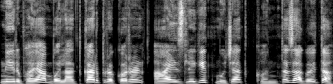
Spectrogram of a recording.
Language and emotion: Goan Konkani, sad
